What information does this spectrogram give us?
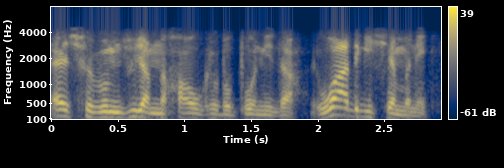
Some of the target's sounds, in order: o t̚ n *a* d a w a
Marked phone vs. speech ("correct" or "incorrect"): incorrect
